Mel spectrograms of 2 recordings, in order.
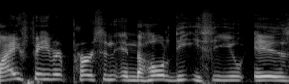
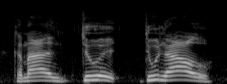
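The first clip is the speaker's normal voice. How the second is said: bad put-on Austrian accent. Quoting Mister Freeze lines in a really terrible Schwarzenegger accent. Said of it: "my really terrible accent of, uh, Schwarzenegger".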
